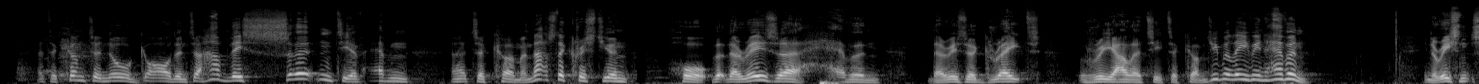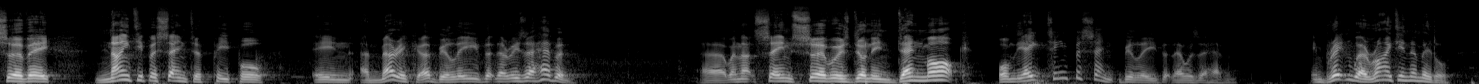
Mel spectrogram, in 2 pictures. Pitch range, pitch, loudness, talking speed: 115-180 Hz, 140 Hz, -24 LUFS, 155 wpm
